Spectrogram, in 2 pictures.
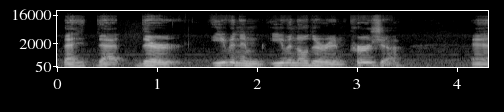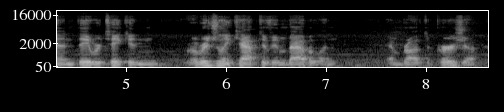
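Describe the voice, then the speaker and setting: A man explaining a Bible story in casual discussion, thoughtful and halting with frequent restarts. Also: mid-range voice, fairly bright tone, rough recording. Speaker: podcast co-host and Bible teacher.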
